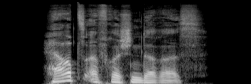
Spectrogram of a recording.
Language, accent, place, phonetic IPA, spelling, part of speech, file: German, Germany, Berlin, [ˈhɛʁt͡sʔɛɐ̯ˌfʁɪʃn̩dəʁəs], herzerfrischenderes, adjective, De-herzerfrischenderes.ogg
- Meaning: strong/mixed nominative/accusative neuter singular comparative degree of herzerfrischend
